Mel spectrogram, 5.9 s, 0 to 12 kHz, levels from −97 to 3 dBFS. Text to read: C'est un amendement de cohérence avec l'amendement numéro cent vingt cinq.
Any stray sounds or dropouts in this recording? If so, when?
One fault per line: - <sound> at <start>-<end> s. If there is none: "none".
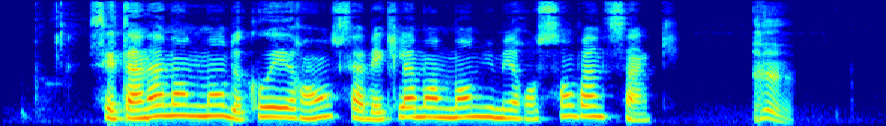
- throat clearing at 5.0-5.3 s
